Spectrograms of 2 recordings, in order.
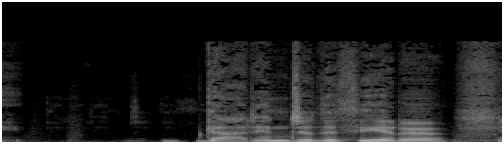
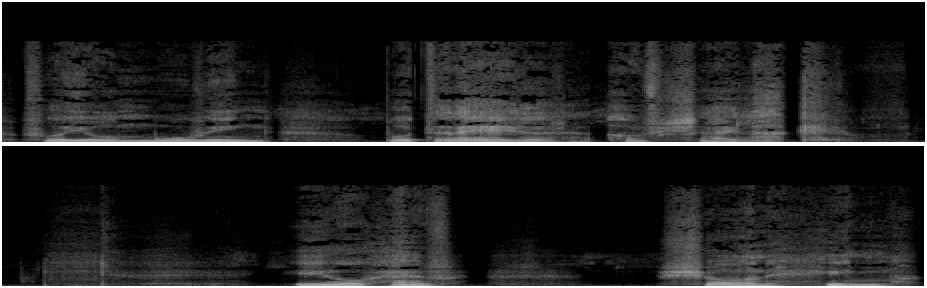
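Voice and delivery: put-on high, pleading old rabbi; a humble old rabbi begging to be heard; elderly rabbi voice; 6 semitones higher than usual. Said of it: "I'll do both voices of the rabbi".

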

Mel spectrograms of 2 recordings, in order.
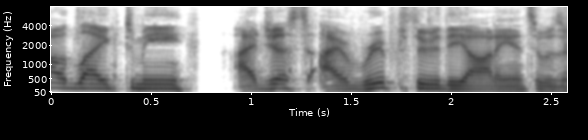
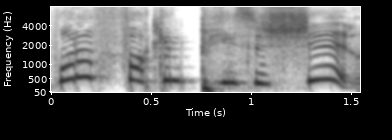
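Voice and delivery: high-pitched mock rant; angry outburst. Comedian retelling how he cursed the other comic. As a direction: shriek the insult in disbelief. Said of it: "and I was like".

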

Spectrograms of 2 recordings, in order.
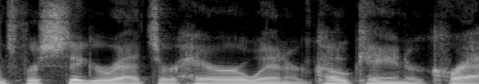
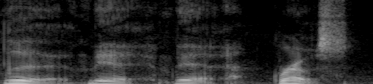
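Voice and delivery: soft, grossed-out mutter, quieter; disgusted; 5 semitones lower, 8 dB quieter than usual. Pretend. Coach imitating a listener's disgust at a junkie, soft and grossed out. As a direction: recoil from the thought with an ugh. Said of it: "you get a negative".

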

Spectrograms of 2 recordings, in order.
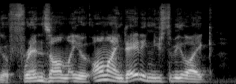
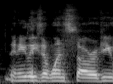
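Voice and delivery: normal talking voice

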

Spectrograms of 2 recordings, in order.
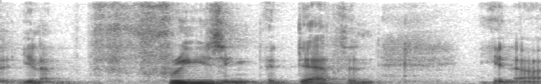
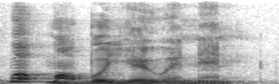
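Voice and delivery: brash guardsman; 7 dB louder than usual. Retold or imitated. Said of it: "He said".

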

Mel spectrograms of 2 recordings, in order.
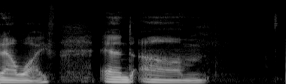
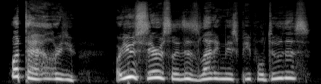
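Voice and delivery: imitating the angry doctor, much higher and louder; 6 dB louder than usual. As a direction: snap at the students like a furious little doctor. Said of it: "And he's so angry".

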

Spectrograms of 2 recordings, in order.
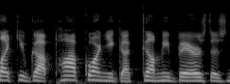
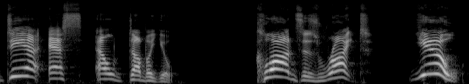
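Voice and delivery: stern columnist reply; 5 semitones higher, 4 dB louder than usual. Acted. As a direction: read it as a sharp rebuke from the advice column. Reads the columnist's stern answer.

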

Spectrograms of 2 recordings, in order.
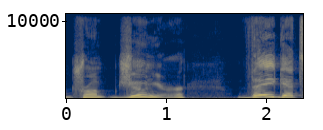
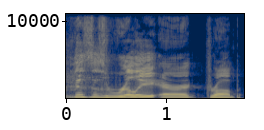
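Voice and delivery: ordinary talk

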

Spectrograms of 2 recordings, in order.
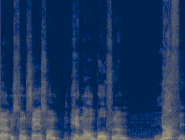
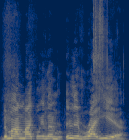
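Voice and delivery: higher, imitated Jamaican patois; terrible Jamaican accent; 5 semitones higher than usual. Neighbour says where the man lives, terrible Jamaican accent. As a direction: confirm it as a badly imitated Jamaican. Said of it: "This is a terrible accent".

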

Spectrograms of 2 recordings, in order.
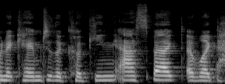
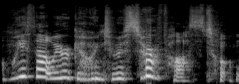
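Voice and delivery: higher-pitched, bewildered protest; retold dismay; 7 semitones higher than usual. Guests told of crocodiles and rip currents, mock dismay. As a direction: replay the let-down in a raised voice.

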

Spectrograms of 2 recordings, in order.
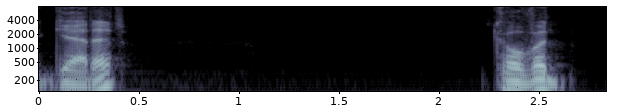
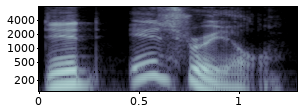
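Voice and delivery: upbeat coming-up-next read; announcer tease; 6 semitones higher, 5 dB louder, slower than usual. Acted. Show tease before break.

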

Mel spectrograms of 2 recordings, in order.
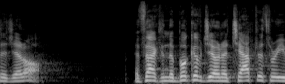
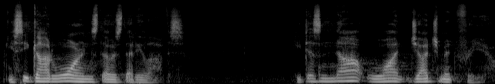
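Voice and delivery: soft, low, intimate warning; hushed sermon; 6 semitones lower, 7 dB quieter than usual. Real, not acted. Pastor telling the congregation God warns those he loves, hushed. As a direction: draw them in, almost whispering. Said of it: "hushed sermon close".

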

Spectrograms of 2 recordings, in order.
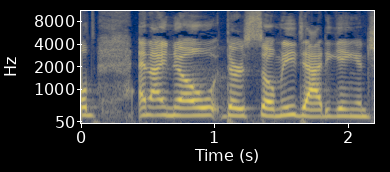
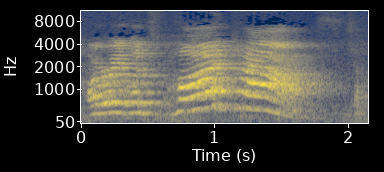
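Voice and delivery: drawn-out, higher-pitched cheer; hyped kickoff; 7 semitones higher, 3 dB louder, much slower than usual. Real, not acted. Host kicking off the podcast, hyped and drawn out. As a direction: stretch it out like a rallying call. Hyping the start of recording.

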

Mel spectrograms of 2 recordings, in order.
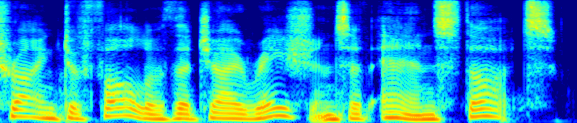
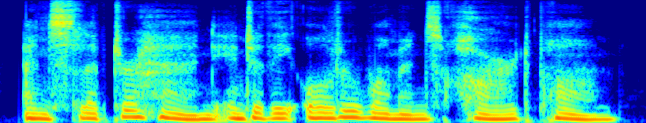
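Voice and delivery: plain reading voice

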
